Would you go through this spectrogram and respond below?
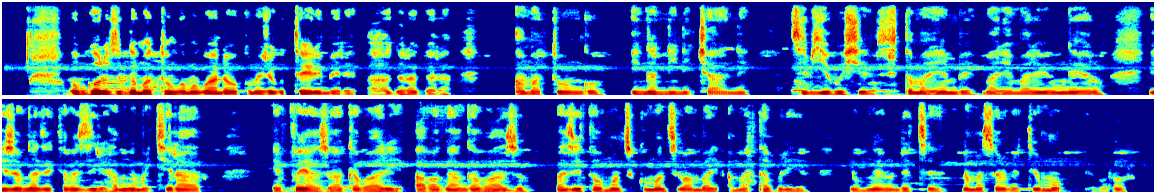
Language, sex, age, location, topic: Kinyarwanda, male, 50+, Nyagatare, agriculture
